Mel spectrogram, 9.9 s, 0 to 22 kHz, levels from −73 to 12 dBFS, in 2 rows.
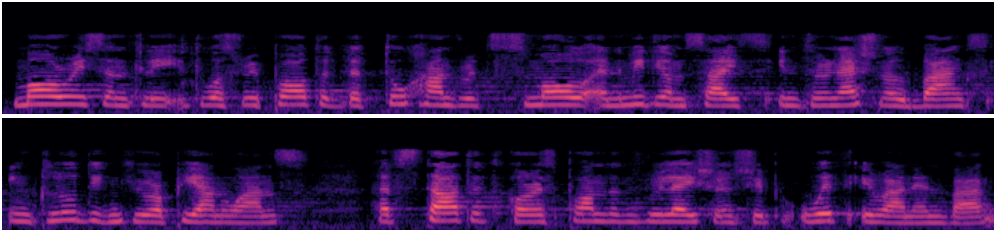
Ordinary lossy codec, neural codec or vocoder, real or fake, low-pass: none; none; real; none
